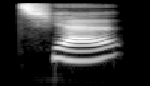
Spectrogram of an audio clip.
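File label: "qian2", Mandarin Chinese; HSK1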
